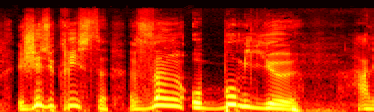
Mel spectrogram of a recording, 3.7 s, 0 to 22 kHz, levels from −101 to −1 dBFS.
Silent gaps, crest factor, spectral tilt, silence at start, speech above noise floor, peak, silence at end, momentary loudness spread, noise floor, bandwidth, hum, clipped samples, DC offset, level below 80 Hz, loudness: none; 16 dB; -5.5 dB/octave; 0.15 s; 26 dB; -4 dBFS; 0 s; 13 LU; -45 dBFS; 15.5 kHz; none; under 0.1%; under 0.1%; -40 dBFS; -20 LUFS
